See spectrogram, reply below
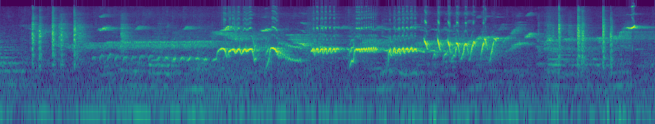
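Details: White-rumped shama, stimulated to sing while flicking its tail. Varied warbling phrases with quick trills and bright slurred whistles that build in loudness midway, mixed with sharp clicks.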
